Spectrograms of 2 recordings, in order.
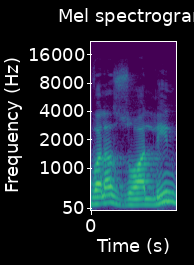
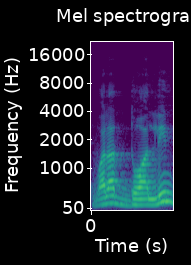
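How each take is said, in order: First: The consonant sounds like a z. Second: The consonant sounds like a plain d. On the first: "जो लोग वाला ज़्वालीन पढ़ते हैं गलत है" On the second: "वाला द्वालीन पढ़ते हैं वो भी गलत है"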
